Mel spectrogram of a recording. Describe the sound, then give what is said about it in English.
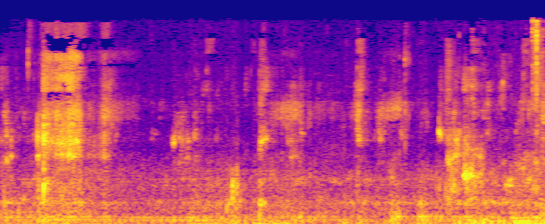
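A small crow fountain trickles steadily and quietly, with soft drips and splashes continuing throughout and no one speaking. “You hear the crow fountain going? I've got the crow fountain going now.”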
